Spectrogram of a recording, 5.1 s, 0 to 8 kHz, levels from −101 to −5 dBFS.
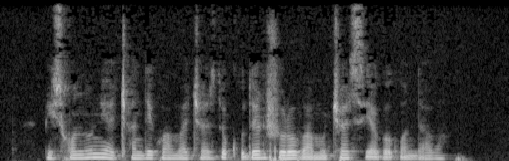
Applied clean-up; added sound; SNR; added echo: none; none; none; none.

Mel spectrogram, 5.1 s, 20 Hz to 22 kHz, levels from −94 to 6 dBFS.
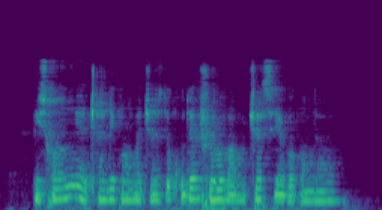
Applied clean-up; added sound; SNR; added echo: neural mask model DeepFilterNet 3.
